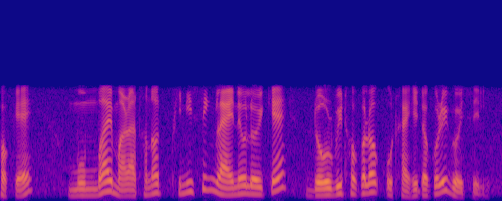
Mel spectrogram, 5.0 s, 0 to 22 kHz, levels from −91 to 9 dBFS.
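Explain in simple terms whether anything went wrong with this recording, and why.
Nothing went wrong here: the speech has the narrow sound of an ordinary landline call, with the deepest bass and everything above about 3.6 kHz trimmed away, which is exactly how a normal telephone connection is expected to sound.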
